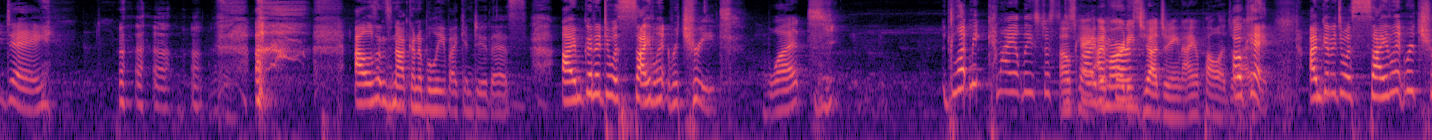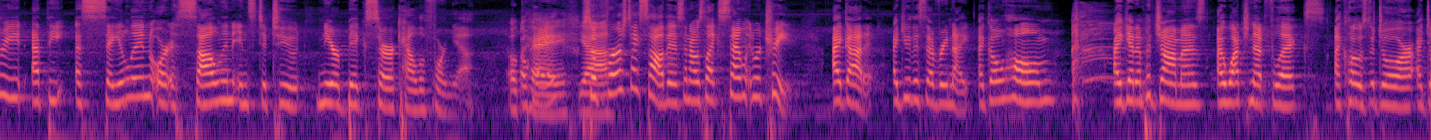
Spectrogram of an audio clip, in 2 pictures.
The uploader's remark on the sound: LIVE! from Respect: Women's Podcast Festival!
